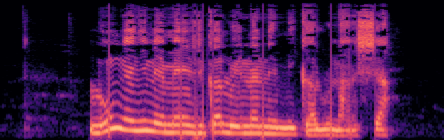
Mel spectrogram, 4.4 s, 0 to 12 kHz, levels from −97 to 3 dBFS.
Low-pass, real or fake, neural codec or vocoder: 10.8 kHz; real; none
